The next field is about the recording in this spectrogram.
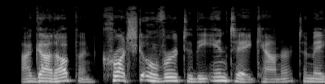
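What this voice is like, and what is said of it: Usual voice. Nothing is said of it.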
